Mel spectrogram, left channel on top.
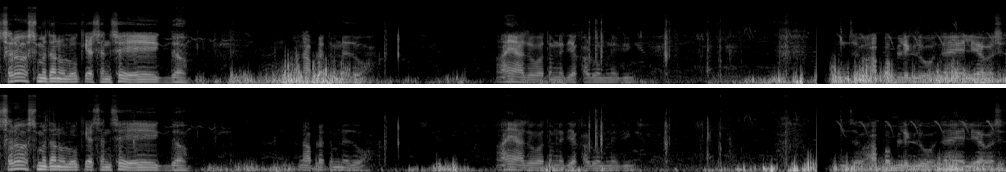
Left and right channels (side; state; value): both; normal; correlation 0.29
